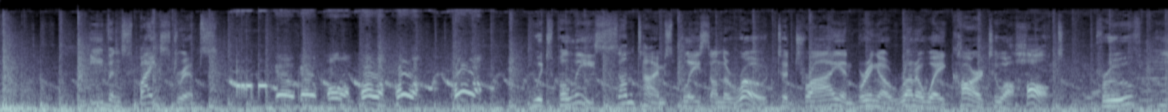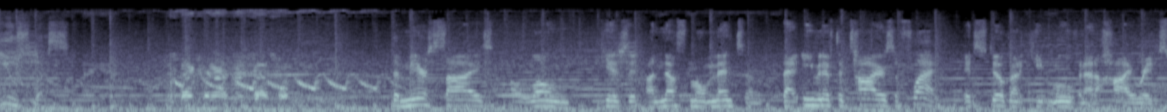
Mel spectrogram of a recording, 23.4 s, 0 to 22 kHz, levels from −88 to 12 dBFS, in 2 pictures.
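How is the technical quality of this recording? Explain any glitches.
No glitches turn up anywhere in the recording; the signal stays continuous and intact throughout, with nothing that would point to a problem in capture, transmission or playback.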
